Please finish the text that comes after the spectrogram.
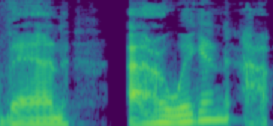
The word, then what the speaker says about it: Van Den Herrewegen: the kids room podcast today we've got laura van arawigan did i say that right i might have butchered that a little bit yeah yeah yeah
